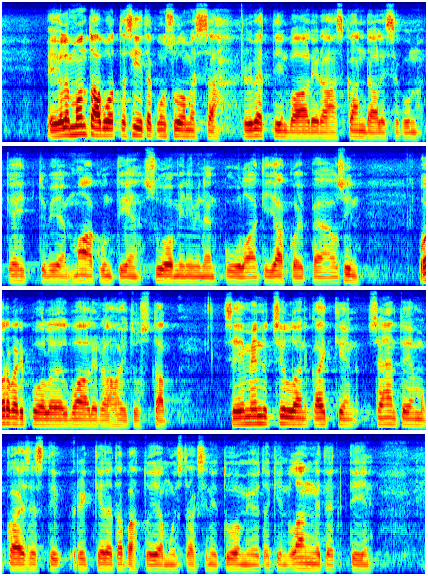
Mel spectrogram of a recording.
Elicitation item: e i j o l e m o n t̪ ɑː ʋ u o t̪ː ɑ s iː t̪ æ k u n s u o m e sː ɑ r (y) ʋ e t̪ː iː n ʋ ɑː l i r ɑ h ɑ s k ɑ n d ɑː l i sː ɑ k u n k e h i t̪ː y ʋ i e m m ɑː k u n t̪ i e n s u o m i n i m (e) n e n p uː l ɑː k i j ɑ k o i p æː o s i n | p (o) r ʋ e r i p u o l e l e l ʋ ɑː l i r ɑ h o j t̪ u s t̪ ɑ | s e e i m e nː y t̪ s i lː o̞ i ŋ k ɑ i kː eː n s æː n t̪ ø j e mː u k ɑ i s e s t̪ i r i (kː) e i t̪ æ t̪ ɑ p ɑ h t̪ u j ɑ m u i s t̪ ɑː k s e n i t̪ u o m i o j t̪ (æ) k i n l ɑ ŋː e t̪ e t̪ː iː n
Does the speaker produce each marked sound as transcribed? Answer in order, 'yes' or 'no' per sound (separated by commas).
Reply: yes, no, yes, yes, yes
